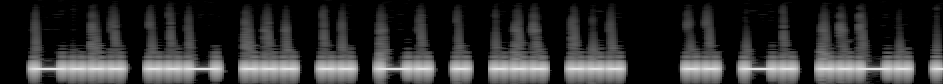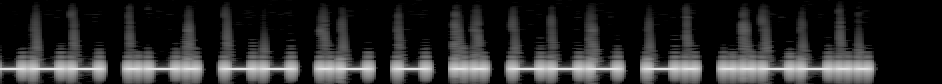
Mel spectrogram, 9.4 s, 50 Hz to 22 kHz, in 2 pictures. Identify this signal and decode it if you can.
Morse code, heard as a keyed tone, about 25 wpm, 700 Hz. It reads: BUSINESS INFORMATION?
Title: Sentences from Top 1000 Words - Review Part 3 - 25wpm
